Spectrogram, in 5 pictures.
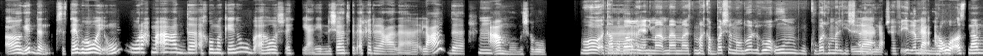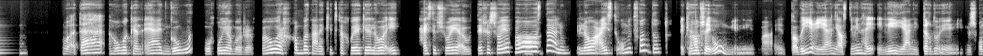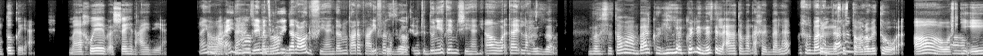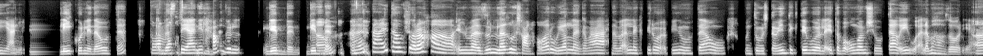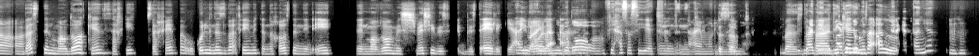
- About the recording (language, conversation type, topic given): Arabic, podcast, إزاي بتتعاملوا مع تدخل أهل الطرفين في حياتكم؟
- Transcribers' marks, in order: tapping; distorted speech; laughing while speaking: "كلّنا"; laugh; other noise; other background noise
